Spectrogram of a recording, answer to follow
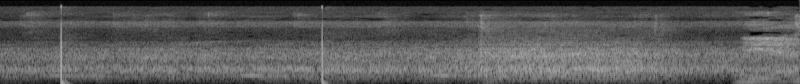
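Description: Ballpark crowd murmur heard through a TV's speaker, with two short sharp clicks about a second and a half apart near the start.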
